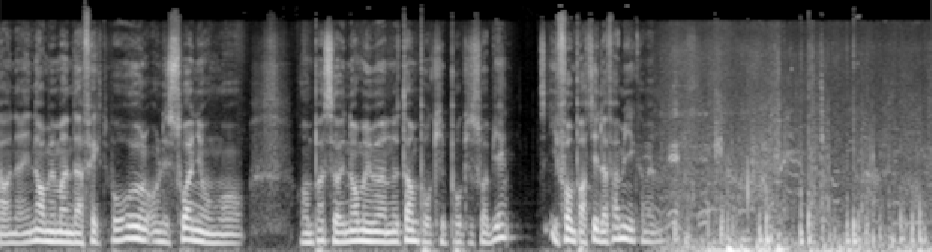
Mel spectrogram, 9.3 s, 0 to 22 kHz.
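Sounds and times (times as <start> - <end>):
speech: 0.0 - 7.4
horse hooves clip-clopping: 6.7 - 9.3.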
